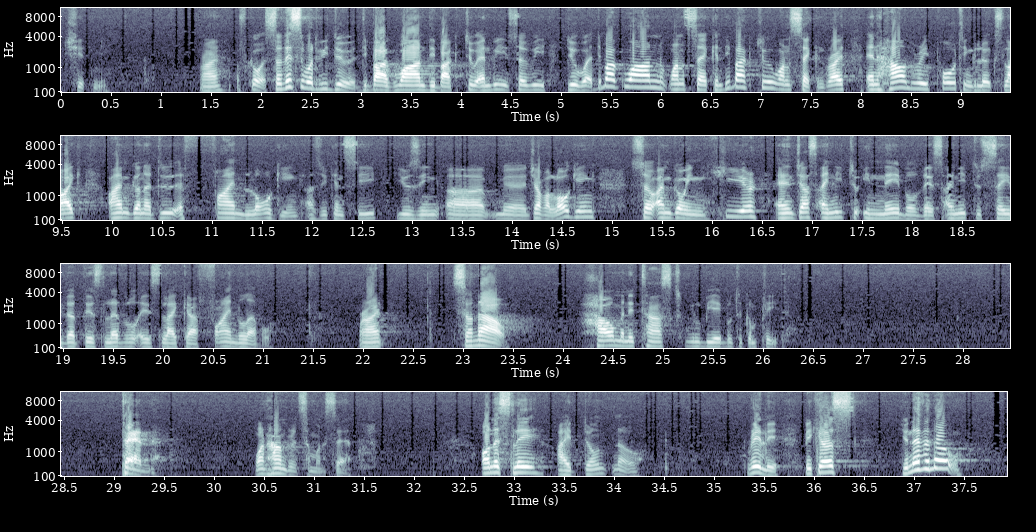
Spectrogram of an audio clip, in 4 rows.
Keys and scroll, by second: 0.3 super+/, 9.2 super+b, 14.8 ctrl+b, 19.5 super+/.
